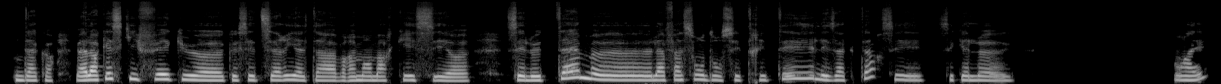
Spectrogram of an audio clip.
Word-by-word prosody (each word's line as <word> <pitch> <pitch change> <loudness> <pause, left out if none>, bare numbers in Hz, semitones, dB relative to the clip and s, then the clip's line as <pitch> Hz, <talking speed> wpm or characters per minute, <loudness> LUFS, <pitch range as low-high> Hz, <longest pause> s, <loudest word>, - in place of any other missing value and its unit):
D'accord. 190 -2 -2 0.2
Mais 190 - +2
alors 210 +1 +7
qu'est-ce 265 +1 +1
qui 255 -2 +1
fait 235 +2 +3
que, 230 -1 -5 0.4
heu, - - -2
que 195 +2 -2
cette 195 0 -3
série 205 +1 +1
elle 190 -2 0
t'a 180 -2 -1
vraiment 185 +2 0
marqué? 190 +2 -2
C'est, 180 -1 -3
heu, 170 0 -1 0.4
c'est 200 - +1
le 190 0 +3
thème? 285 - +3
Heu, 200 -3 +4
la 200 0 +2
façon 210 +2 -2
dont 200 -1 -3
c'est 195 +1 -6
traité? 270 +8 -3
Les 200 -4 0
acteurs? 285 - -5
C'est 195 -3 -4
c'est 200 - -10
quel, 195 -1 -2
heu 185 -1 -4 1.6
Ouais. 200 +7 -1
200 Hz, 160 wpm, -23 LUFS, 190-210 Hz, 1.6 s, alors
